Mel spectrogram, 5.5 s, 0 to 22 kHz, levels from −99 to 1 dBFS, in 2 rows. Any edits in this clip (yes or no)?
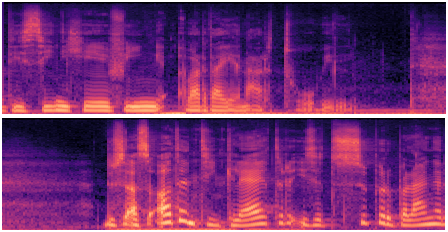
yes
